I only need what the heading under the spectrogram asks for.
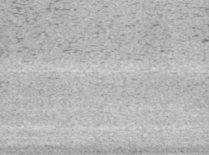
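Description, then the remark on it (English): A big bus engine rumbles next to people running alongside it on the road, steady and loud, with deep low-end drone and broad road noise filling the short stretch without pause; no one speaks. “So, if you're wondering why the sound quality is terrible, we are running right now next to a big bus.”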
